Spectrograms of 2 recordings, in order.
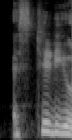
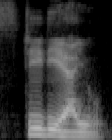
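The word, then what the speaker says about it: stdio: file এসটিডি আইওড এইচ স্টুডিও না এটা এটা স্টুডিও না অনেকে আবার স্টুডিও করে ফেলে স্টুডিও স্ট্যান্ডার্ড আইও বেটার উচ্চারণ যা আমরা এভাবে করতে পারি বেটার প্রনান্সিয়েশন হল স্টিডি আইও স্ট্যান্ডার্ড ইনপুট আউটপুট ডট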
